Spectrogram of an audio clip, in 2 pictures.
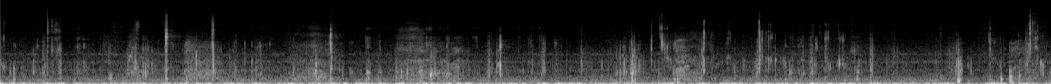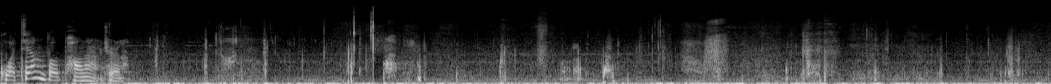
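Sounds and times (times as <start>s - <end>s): chewing soft cake: 0.0s - 21.0s
wet mouth clicks and smacks: 12.0s - 14.8s, 16.2s - 17.3s.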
